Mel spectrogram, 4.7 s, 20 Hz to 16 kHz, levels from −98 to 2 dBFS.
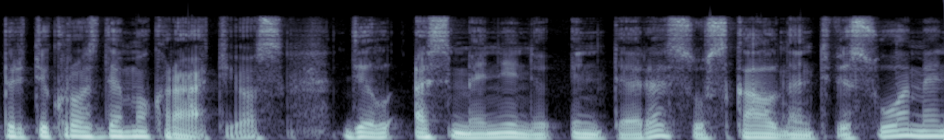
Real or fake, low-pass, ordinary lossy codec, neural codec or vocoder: real; 9.9 kHz; AAC, 96 kbps; none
